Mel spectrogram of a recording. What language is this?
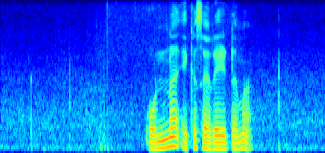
Sinhala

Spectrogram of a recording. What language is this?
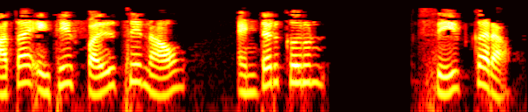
Marathi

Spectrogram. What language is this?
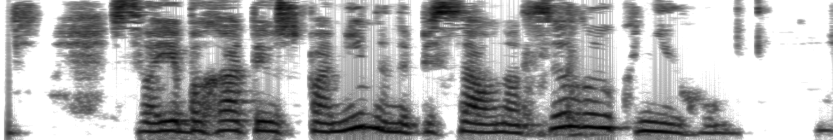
Belarusian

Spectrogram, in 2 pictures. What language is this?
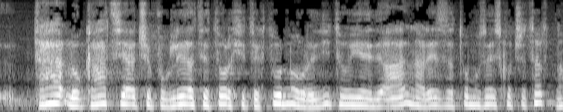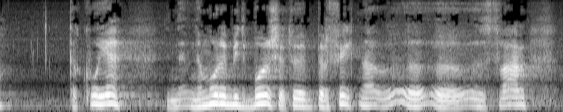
Slovenian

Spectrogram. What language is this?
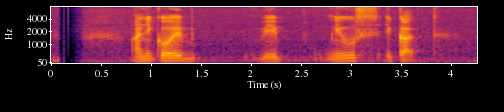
Sinhala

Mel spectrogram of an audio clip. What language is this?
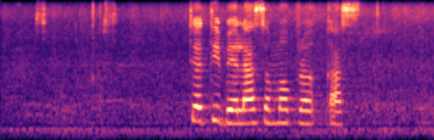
Nepali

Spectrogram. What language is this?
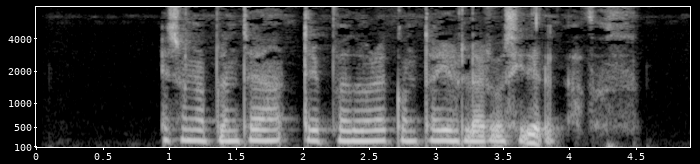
Spanish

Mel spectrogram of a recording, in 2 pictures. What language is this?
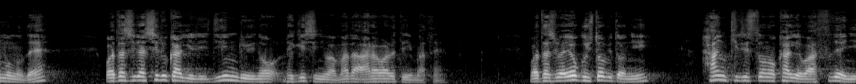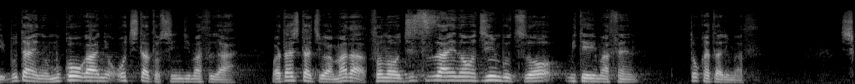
Japanese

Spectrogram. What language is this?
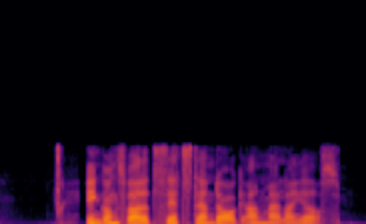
Swedish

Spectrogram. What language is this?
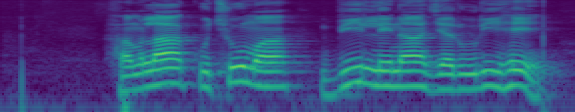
Chhattisgarhi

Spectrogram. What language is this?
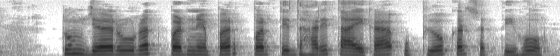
Hindi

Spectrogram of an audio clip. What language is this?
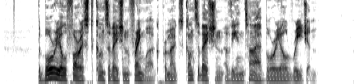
English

